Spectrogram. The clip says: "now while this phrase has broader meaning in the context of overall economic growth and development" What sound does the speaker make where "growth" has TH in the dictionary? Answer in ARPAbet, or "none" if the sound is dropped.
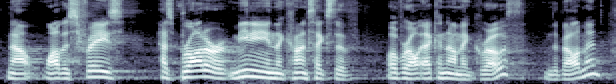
TH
